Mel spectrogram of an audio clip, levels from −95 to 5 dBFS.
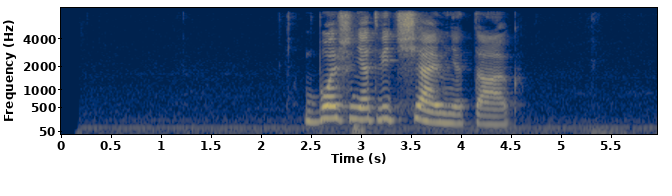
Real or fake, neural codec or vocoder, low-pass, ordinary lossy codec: real; none; 7.2 kHz; none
